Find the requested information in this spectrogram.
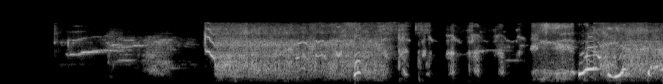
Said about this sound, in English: there's actually so many, but this is just like the fart soundboard. There's like stuff with like Among Us and like just goofy ass sounds.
